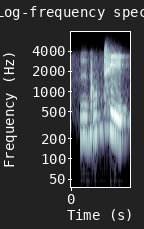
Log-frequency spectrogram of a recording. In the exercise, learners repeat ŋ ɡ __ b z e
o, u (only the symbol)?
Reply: u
